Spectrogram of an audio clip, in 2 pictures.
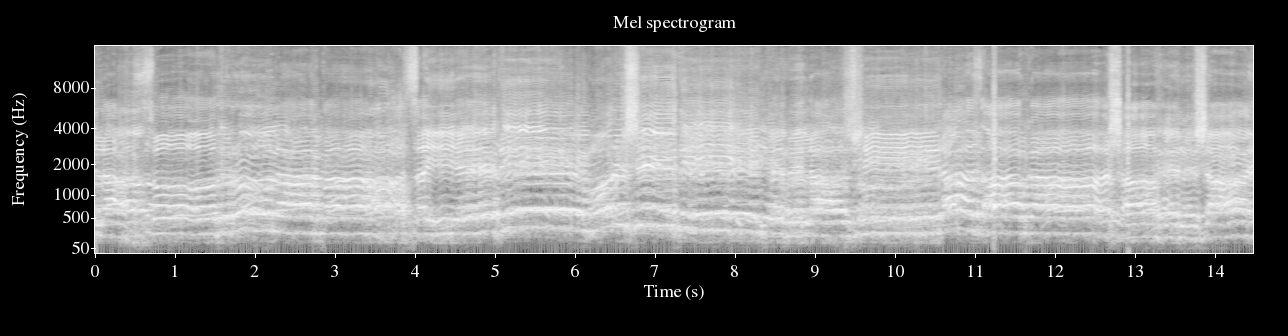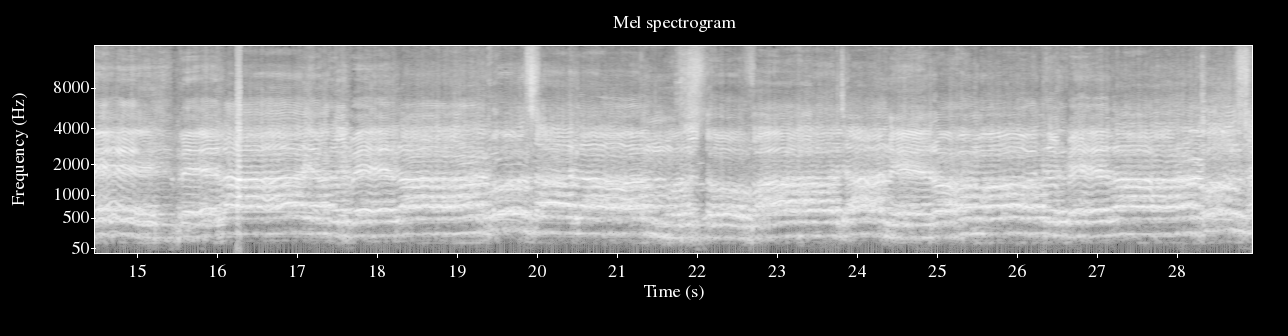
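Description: Group of men chanting together in a slow, continuous devotional chant, with short pauses for breath about 4, 15 and 22 seconds in.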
